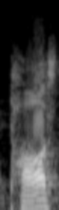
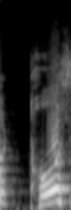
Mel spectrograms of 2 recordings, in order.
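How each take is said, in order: First: ठोस with open "au"; "aw" vowel in ठोस; mispronounced ठोस. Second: ठोस with rounded "o"; pure "oh" in ठोस; correct ठोस. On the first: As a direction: say ठोस wrongly as "thaus". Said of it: "ठोस नहीं". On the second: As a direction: say ठोस as "thos". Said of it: "इसको ठोस बोलते हैं". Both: Shown as a demonstration.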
